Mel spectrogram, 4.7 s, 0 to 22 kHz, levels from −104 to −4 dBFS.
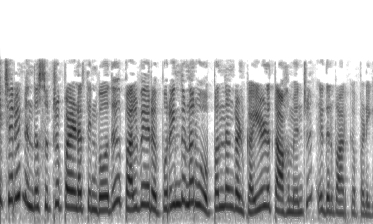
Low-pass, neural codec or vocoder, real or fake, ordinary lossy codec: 7.2 kHz; vocoder, 44.1 kHz, 80 mel bands, Vocos; fake; none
